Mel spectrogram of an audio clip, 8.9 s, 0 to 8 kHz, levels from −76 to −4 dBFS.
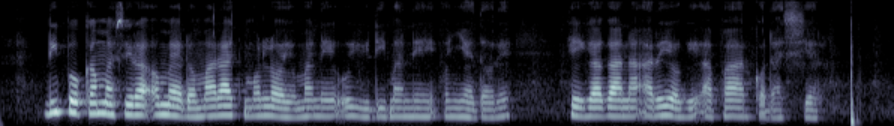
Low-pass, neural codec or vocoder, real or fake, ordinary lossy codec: none; none; real; none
